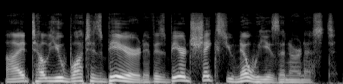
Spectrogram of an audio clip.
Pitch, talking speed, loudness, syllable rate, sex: 135 Hz, 260 wpm, -17 LUFS, 5.5 syllables/s, male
